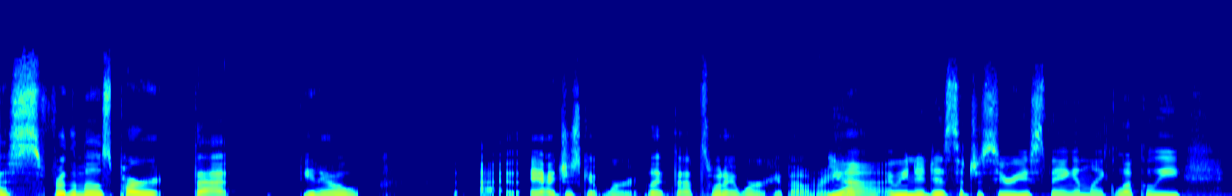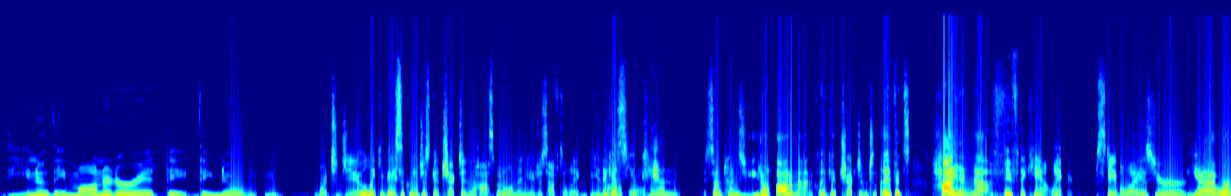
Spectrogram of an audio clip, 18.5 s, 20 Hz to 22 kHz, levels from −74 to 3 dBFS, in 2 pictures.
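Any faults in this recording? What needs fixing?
From 10.96 s to the end, the speech has a block size mismatch (truncated). One stage writes longer blocks than the next stage reads. The tail of each block is discarded. This puts a buzz at 188 Hz, the block rate. The speech also runs 1.88 times too fast while keeping its timbre. That buzz rate fits a 256-sample read size. To prevent it, make the reading stage use the same block length as the writing stage.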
